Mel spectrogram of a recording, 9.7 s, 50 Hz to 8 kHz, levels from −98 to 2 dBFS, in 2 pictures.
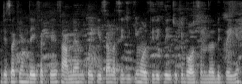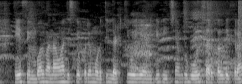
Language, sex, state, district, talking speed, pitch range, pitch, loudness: Hindi, male, Jharkhand, Jamtara, 265 wpm, 120-130 Hz, 125 Hz, -29 LUFS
